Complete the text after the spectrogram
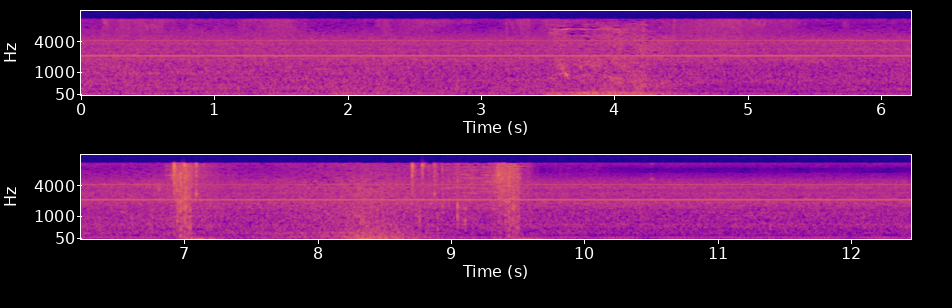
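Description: Wind rushes steadily during a glide through the air.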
